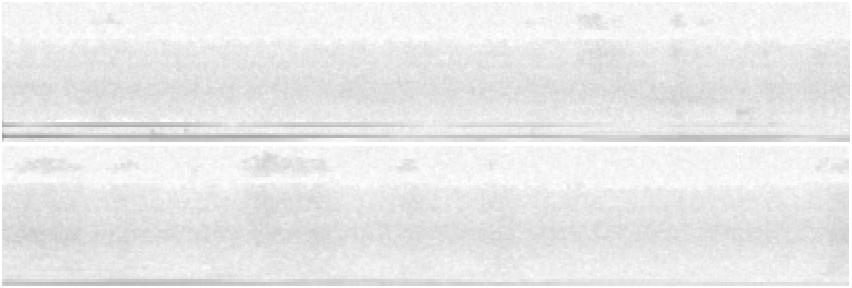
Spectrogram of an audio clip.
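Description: Small metal singing bowl ringing out faintly after a strike, its low tone and higher overtones fading slowly with a slow swell and ebb.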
